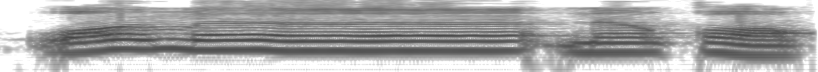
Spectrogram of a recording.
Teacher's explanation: دیکھیں، الف مدہ 1 سیکنڈ میم کو کھینچنا ہے، وما نقا، قاف کو موٹا کر کے پڑھیں گے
